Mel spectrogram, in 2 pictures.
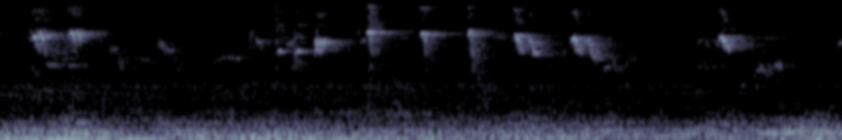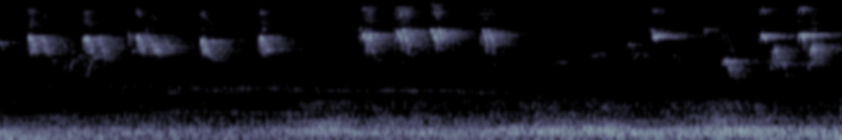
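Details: High, varied chirping song of a Javan bush lark set out in the sun in its cage: quick clusters of sharp, thin notes with short gaps between bursts.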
